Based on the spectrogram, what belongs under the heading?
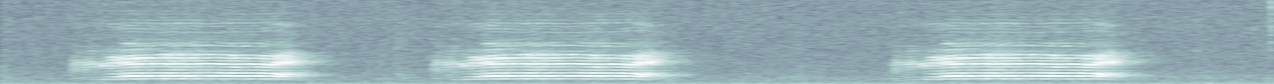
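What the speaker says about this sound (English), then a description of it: "I've got a clock that makes sheep noises" A novelty clock giving three evenly spaced, drawn-out sheep bleats, each about a second long with clear gaps of near silence between, fairly close and clean.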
